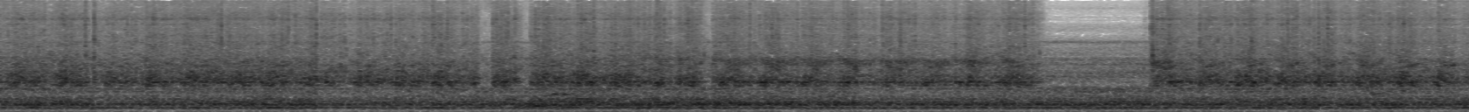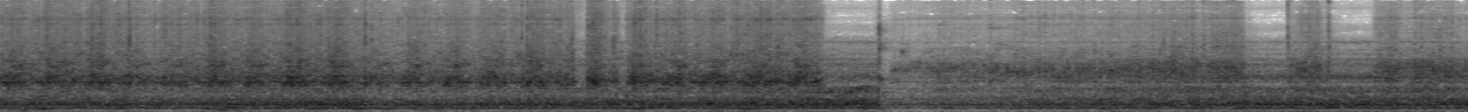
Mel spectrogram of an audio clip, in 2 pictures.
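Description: Hand-cranked burr coffee grinder grinding whole coffee beans, a steady crunching grind from the turning crank. It dips briefly about three quarters of the way through, then carries on.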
